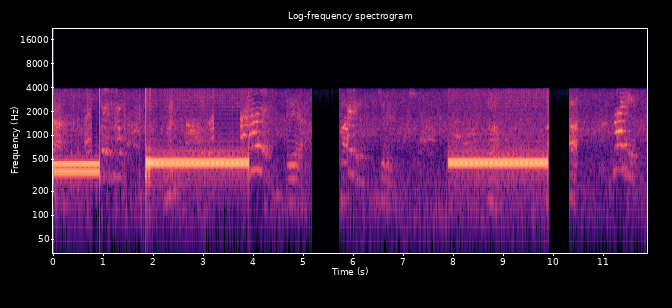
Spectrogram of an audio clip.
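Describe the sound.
Telephone dial tone heard during a call transfer: three steady, unbroken tone stretches, the later two lasting about two seconds each, alternating with stretches of a voice talking.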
